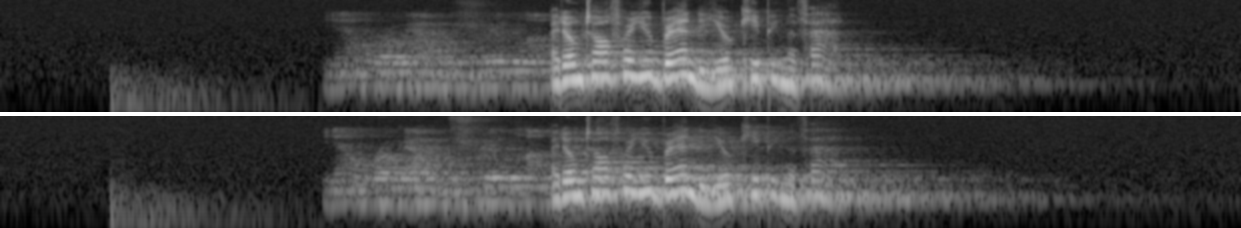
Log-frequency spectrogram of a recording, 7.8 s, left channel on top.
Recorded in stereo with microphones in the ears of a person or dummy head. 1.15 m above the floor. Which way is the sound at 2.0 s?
70° right (ahead or behind).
